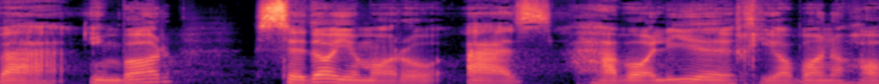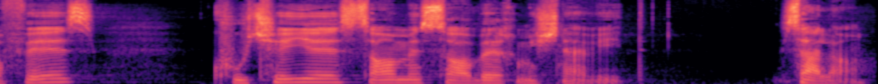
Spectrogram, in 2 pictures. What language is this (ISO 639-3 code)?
fas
